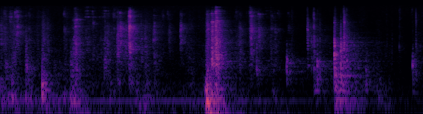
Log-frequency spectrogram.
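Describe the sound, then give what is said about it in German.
A door being opened, heard as a run of soft knocks, clunks and rattles of the mechanism over a low steady hum, with no talk. “Ach, sehen Sie mal. Seine Tür steht hier offen. Na, da will ich ihn mal überraschen.”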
